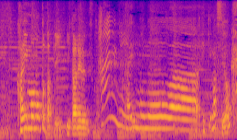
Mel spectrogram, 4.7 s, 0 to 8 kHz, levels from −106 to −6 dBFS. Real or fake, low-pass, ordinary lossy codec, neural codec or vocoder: real; none; none; none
